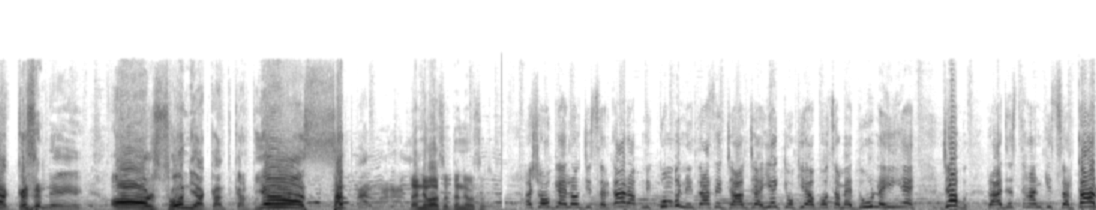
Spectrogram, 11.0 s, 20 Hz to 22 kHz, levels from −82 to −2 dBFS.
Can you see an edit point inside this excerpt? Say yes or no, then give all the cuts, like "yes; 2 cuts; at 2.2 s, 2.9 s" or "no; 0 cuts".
no; 0 cuts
